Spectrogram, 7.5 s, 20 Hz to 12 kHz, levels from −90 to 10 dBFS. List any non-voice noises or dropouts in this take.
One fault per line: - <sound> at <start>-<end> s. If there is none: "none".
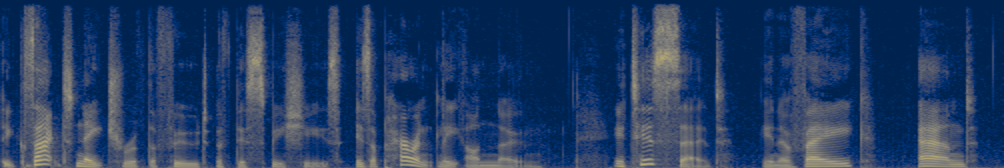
none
